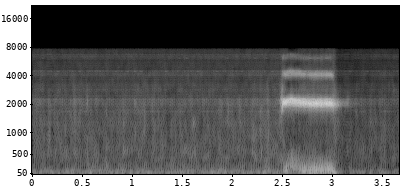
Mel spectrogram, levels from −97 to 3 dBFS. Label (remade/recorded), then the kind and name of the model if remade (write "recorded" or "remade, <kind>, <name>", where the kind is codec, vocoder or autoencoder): remade, vocoder, Vocos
